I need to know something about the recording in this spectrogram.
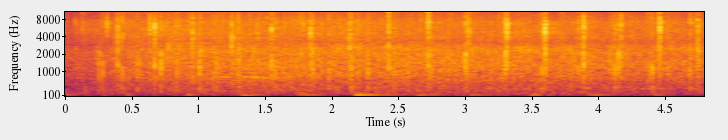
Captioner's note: audience applauding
